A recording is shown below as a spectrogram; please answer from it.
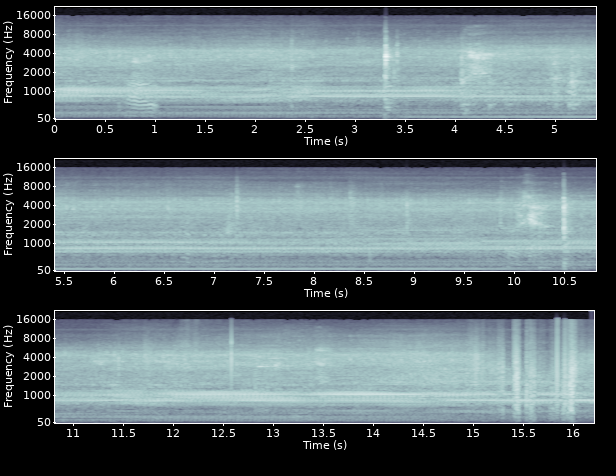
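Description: Steady electric motor hum from a coal-fired stove's blower equipment, with a deeper low rumble joining for several seconds from about three and a half seconds in. A few sharp clicks break in, and there are brief faint voices.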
